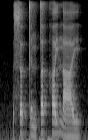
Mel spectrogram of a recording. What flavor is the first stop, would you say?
plain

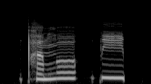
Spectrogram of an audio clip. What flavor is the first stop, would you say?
aspirated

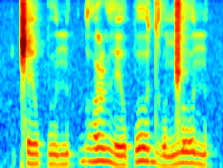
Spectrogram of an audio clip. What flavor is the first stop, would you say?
click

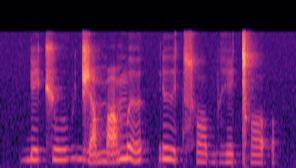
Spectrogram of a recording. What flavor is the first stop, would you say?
implosive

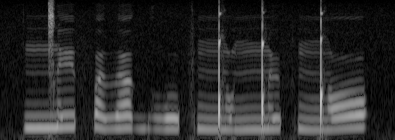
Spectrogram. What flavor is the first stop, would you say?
click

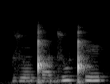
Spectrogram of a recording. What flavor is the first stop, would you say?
click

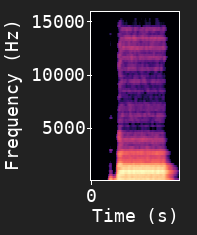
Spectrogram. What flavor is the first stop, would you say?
implosive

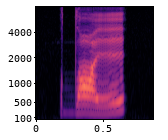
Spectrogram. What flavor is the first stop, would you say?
plain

